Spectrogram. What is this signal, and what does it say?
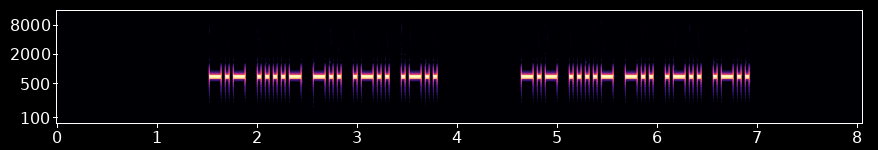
Morse code, heard as a keyed tone, about 30 wpm, 700 Hz. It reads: K4DLL K4DLL
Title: USA Call Signs - 5 Characters - Repeated 2x - 30wpm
